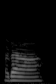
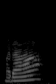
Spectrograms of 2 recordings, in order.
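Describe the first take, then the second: First: The R is a quick downward tongue flick. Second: The R is a quick downward tongue flick.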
